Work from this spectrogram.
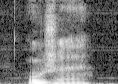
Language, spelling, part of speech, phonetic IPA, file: Ukrainian, уже, adverb, [ʊˈʒɛ], Uk-уже.ogg
- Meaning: already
